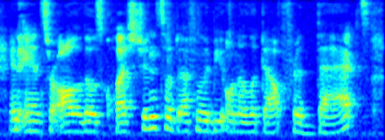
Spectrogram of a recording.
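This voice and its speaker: Behind the speech there is noticeable background noise. The woman talks fairly quickly. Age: 20s. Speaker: beauty vlogger. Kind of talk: casual vlog talk to camera. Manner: animated.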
